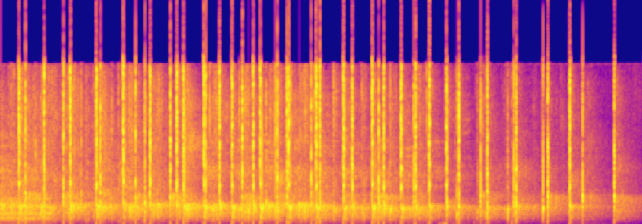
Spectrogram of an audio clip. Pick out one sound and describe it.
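A small group of people applauds in a large room.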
